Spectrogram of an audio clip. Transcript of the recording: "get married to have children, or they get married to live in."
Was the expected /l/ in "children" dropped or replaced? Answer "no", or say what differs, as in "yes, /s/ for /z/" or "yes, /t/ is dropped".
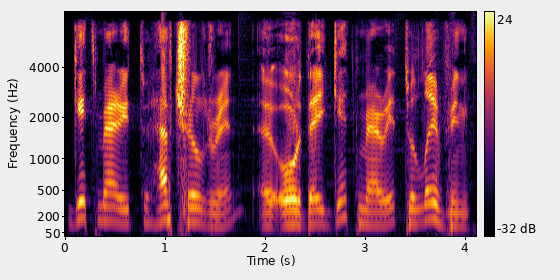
no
